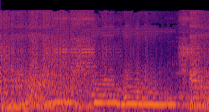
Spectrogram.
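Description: Live band playing a song on electric and acoustic guitars with a drum kit, a melody of held notes stepping up and down over the steady band.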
